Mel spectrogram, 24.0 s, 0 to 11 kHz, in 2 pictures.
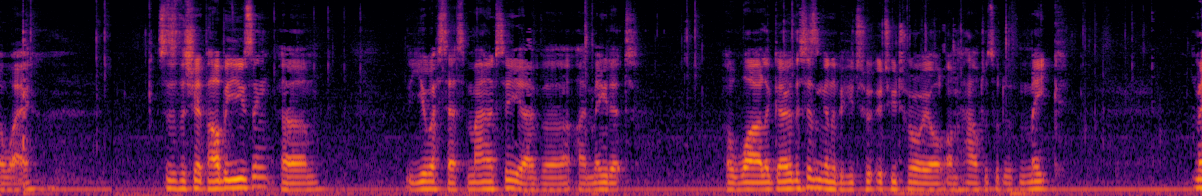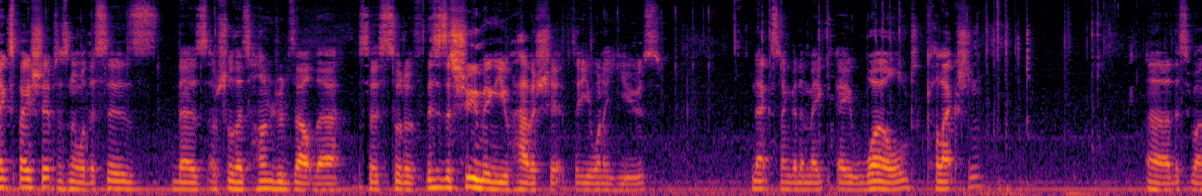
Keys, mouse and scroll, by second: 0.2-1.1 drag, 2.1 shift+middle drag, 2.5 middle drag, 3.1 shift+middle drag, 3.4 middle drag, 4.3 shift+middle click, 4.6 middle drag, 5.2 scroll up 1, 5.8 n, 6.9 click, 7.8-10.3 drag, 10.8 n, 11.3 middle drag, 12.0 shift+middle drag, 12.3 middle click, 12.6 scroll down 2, 12.9 shift+middle drag, 13.3-13.6 middle drag, 14.0 shift+middle drag, 15.6-15.9 middle drag, 18.0 shift+middle click, 18.6 shift+middle drag, 18.9 middle click, 19.6 click, 19.7 right click, 20.7 click, 20.9-23.7 drag, 23.7 shift+a.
